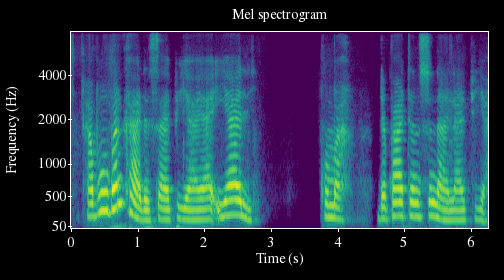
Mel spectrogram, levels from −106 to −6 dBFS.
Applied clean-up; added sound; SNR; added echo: neural mask model Resemble Enhance denoiser.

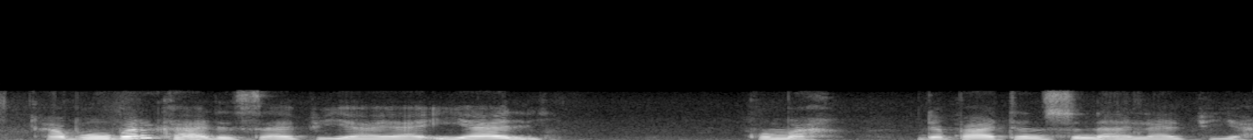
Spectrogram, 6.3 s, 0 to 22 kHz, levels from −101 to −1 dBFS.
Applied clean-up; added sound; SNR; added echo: none; none; none; none.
